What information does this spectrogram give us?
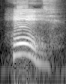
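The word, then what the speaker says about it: hedge: फिर देखिए हेज और वेज यहां पर भी डी को हम नहीं पढ़ रहे हैं।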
